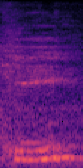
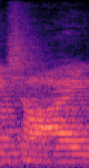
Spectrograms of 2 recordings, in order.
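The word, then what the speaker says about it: chi: f e e uh key k-e-y the C p-s-e-e so fee key to C so in um sororities and things you might say Psi Phi chai whatever no it's it's fee key to C all right and then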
